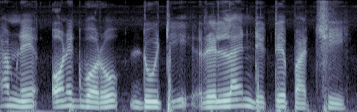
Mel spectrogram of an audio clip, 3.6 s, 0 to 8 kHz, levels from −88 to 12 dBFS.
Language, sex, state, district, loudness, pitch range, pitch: Bengali, male, West Bengal, Alipurduar, -14 LUFS, 135-155 Hz, 145 Hz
